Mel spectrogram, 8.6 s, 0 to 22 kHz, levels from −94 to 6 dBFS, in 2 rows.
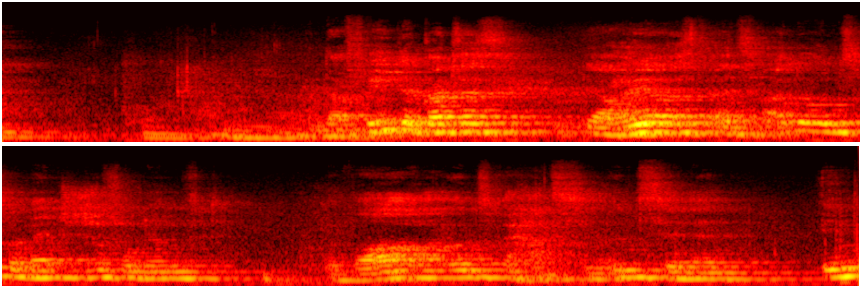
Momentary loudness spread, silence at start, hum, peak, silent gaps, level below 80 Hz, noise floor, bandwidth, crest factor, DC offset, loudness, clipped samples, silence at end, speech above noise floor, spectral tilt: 20 LU; 0 s; none; -8 dBFS; none; -56 dBFS; -54 dBFS; 14 kHz; 22 dB; under 0.1%; -31 LUFS; under 0.1%; 0 s; 24 dB; -6.5 dB/octave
